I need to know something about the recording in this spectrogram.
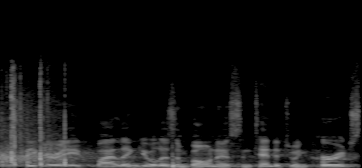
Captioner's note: some Applause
